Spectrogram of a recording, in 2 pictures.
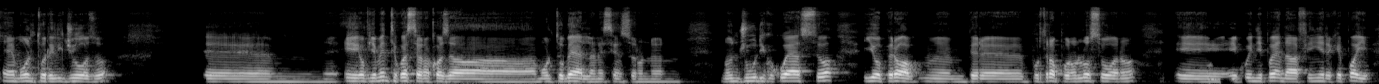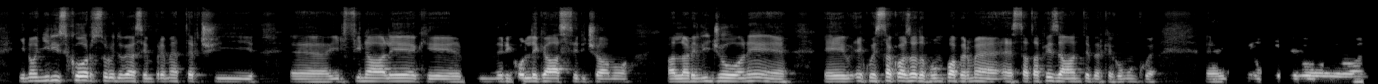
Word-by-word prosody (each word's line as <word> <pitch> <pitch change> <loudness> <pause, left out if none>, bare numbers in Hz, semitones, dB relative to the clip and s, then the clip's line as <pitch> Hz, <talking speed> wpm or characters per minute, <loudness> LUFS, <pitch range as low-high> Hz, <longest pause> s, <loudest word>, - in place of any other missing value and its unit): è 155 -2 0
molto 150 0 +1
religioso, 145 - +1 0.8
ehm, 130 -2 -3 0.4
e 150 -2 +2
ovviamente 150 +4 +1
questa 165 0 +6
è - - +5
una 140 - +1
cosa 125 -2 +3
molto 140 +1 -2
bella, 140 -4 +5
nel 130 0 -6
senso 130 0 -5
non 125 0 -7
mhmm, 125 0 -10 0.4
non 140 +1 -2
giudico 150 -1 -1
questo, 155 +4 +5 0.3
io 155 0 +4
però, 150 -3 +6
mhmm, 135 -3 -7
per 135 +1 +1
e 130 -1 0
purtroppo 145 +1 +1
non 140 +1 -1
lo 160 - +5
sono, 150 -1 0 0.3
ehm, 130 -2 -2 0.2
e 135 - -1
quindi 150 -2 -3
poi 165 0 +4
andava 140 -3 +3
a - - -1
finire 150 +1 -3
che 150 - -2
poi 150 -6 +2 0.3
in 145 +2 -8
ogni 170 +2 -1
discorso 190 -1 +2
lui 160 - -1
doveva 150 -1 +1
sempre 145 +1 -4
metterci, 280 - -5 0.3
ehm, 130 -1 -3
il 135 -1 -7
finale 150 0 +1
che, 135 -3 -3
mhmm, 135 +1 -9
ricollegasse, 145 0 +1
diciamo, 135 -1 -4 0.3
alla 135 +1 +1
religione, 150 0 0 0.4
e 135 +1 -1
e - - +1
u 140 - -4
e 160 - -2
questa 155 -2 +3
cosa 165 -1 +4
dopo 145 -1 0
un 145 - -6
po' 155 -2 +4
per 145 -1 -1
me 145 -3 -1
è 135 -1 -2
stata 145 +1 -2
pesante 150 -3 0
perché 130 -2 -6
comunque, 130 +1 -8 0.5
ehm, 125 0 -3 0.2
io 450 - -19
non - - -9
credevo 130 - -2
140 Hz, 160 wpm, -19 LUFS, 130-155 Hz, 0.8 s, questa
